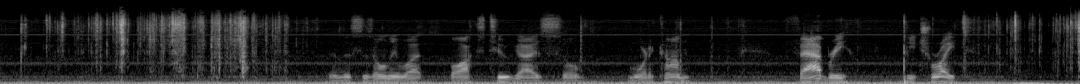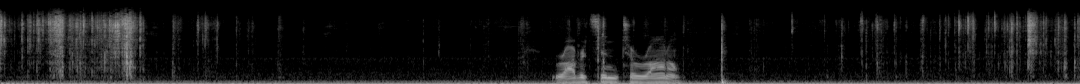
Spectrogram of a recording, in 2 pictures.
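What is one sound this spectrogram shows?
Trading cards rustle and flick between hands.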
